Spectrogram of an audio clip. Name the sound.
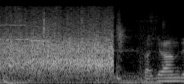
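applause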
